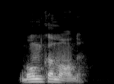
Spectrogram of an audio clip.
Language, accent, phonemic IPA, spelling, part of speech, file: French, France, /bɔ̃ d(ə) kɔ.mɑ̃d/, bon de commande, noun, LL-Q150 (fra)-bon de commande.wav
- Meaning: order form, purchase order, sales order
